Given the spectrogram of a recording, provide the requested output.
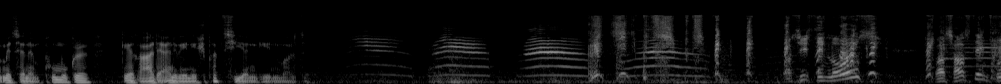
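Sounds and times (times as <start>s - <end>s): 
speech: 0.0s - 3.2s, 8.0s - 10.0s
black cat with two white paws meowing in a courtyard: 3.4s - 7.4s, 9.3s - 10.0s.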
